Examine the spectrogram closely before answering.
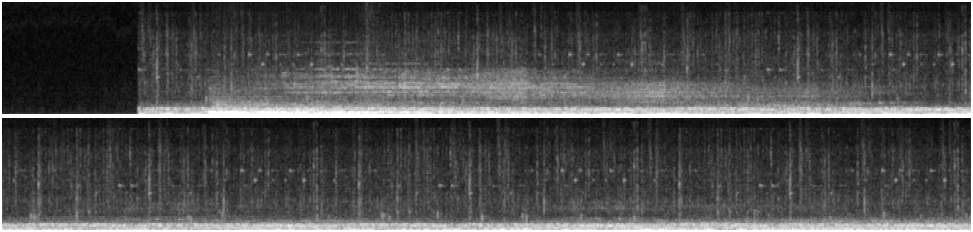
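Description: Lava rumbles low and steadily.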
